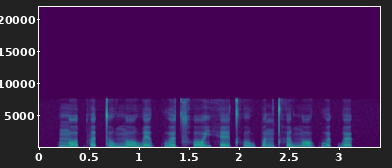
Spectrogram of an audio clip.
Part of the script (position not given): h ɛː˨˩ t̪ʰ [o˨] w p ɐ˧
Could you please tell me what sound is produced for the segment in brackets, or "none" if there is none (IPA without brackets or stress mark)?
o˨˧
